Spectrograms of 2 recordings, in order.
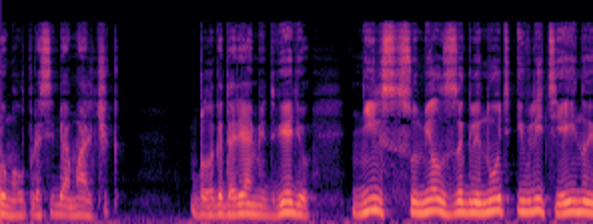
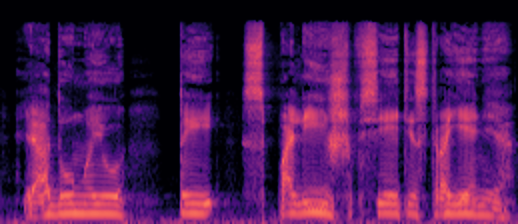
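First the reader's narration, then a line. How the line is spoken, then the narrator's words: Bear's growl. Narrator (Russian): прорычал медведь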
